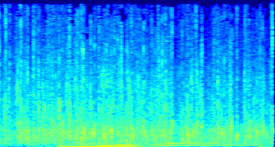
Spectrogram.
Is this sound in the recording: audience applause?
yes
